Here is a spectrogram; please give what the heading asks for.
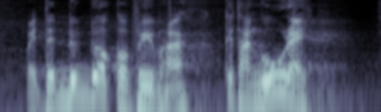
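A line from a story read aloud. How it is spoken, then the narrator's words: Shouting. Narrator (Vietnamese): Người đó hét lớn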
